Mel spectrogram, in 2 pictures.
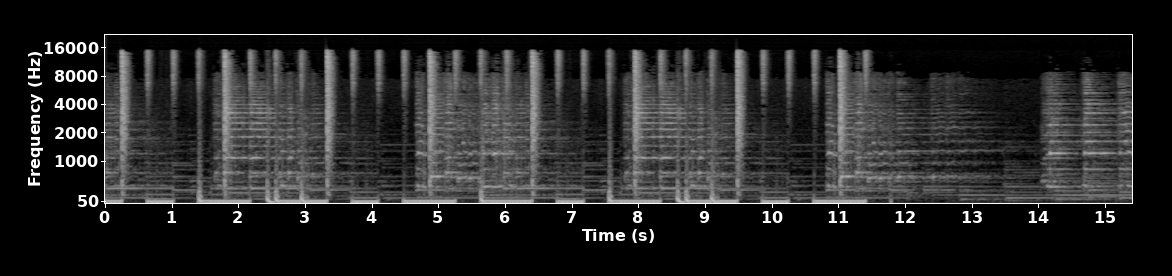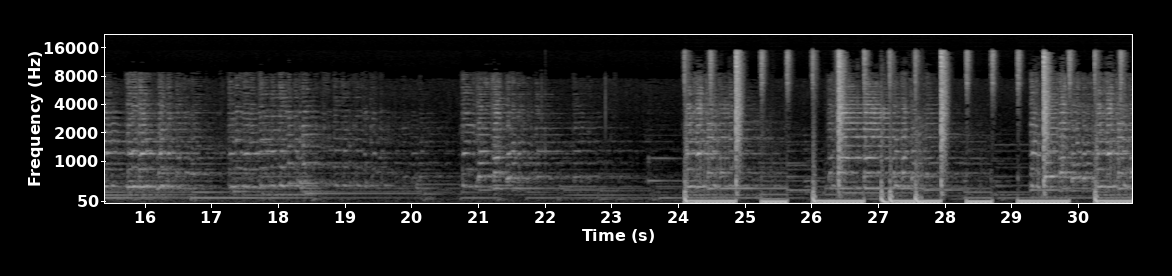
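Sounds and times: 
trap remix: 0.0 - 11.8, 24.1 - 30.8.

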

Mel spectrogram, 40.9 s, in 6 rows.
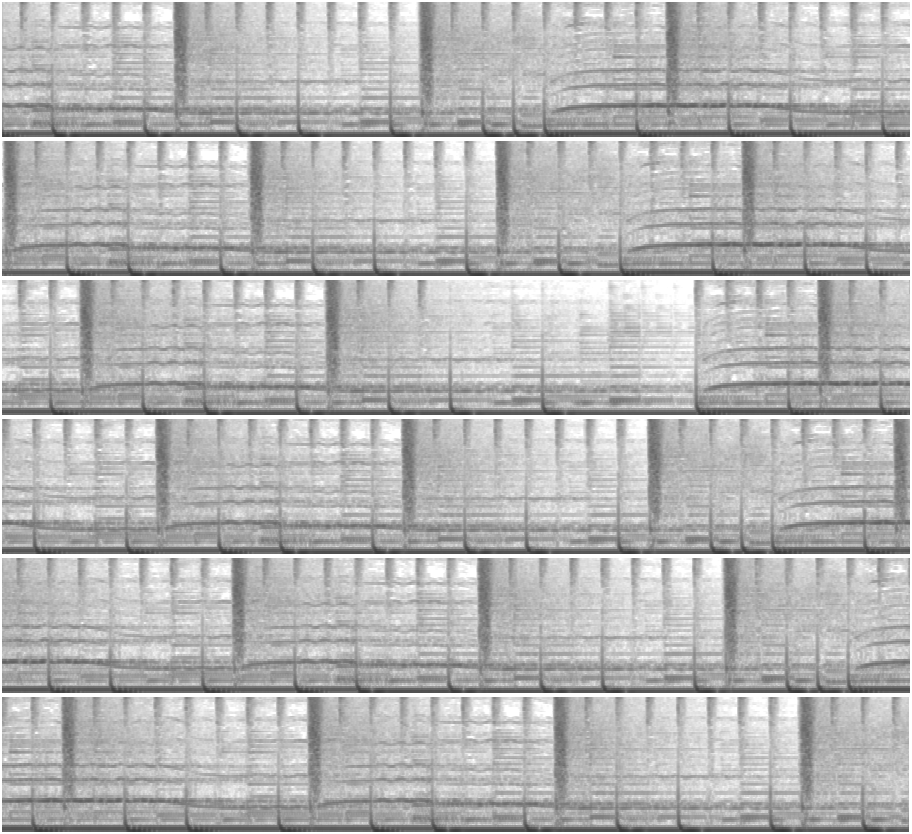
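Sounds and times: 
bass boosted music: 0.0 - 40.8.

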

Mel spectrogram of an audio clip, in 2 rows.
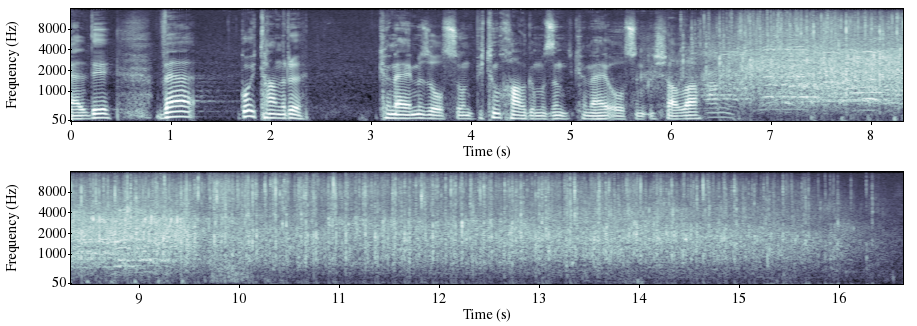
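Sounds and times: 
speech: 0.0 - 2.4, 3.1 - 6.7
audience applause after a song performance: 5.6 - 16.6.

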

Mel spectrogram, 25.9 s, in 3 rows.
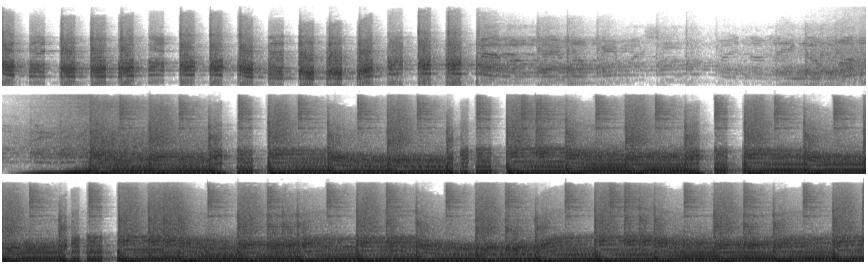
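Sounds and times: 
slowed reverb music: 8.4 - 25.8.

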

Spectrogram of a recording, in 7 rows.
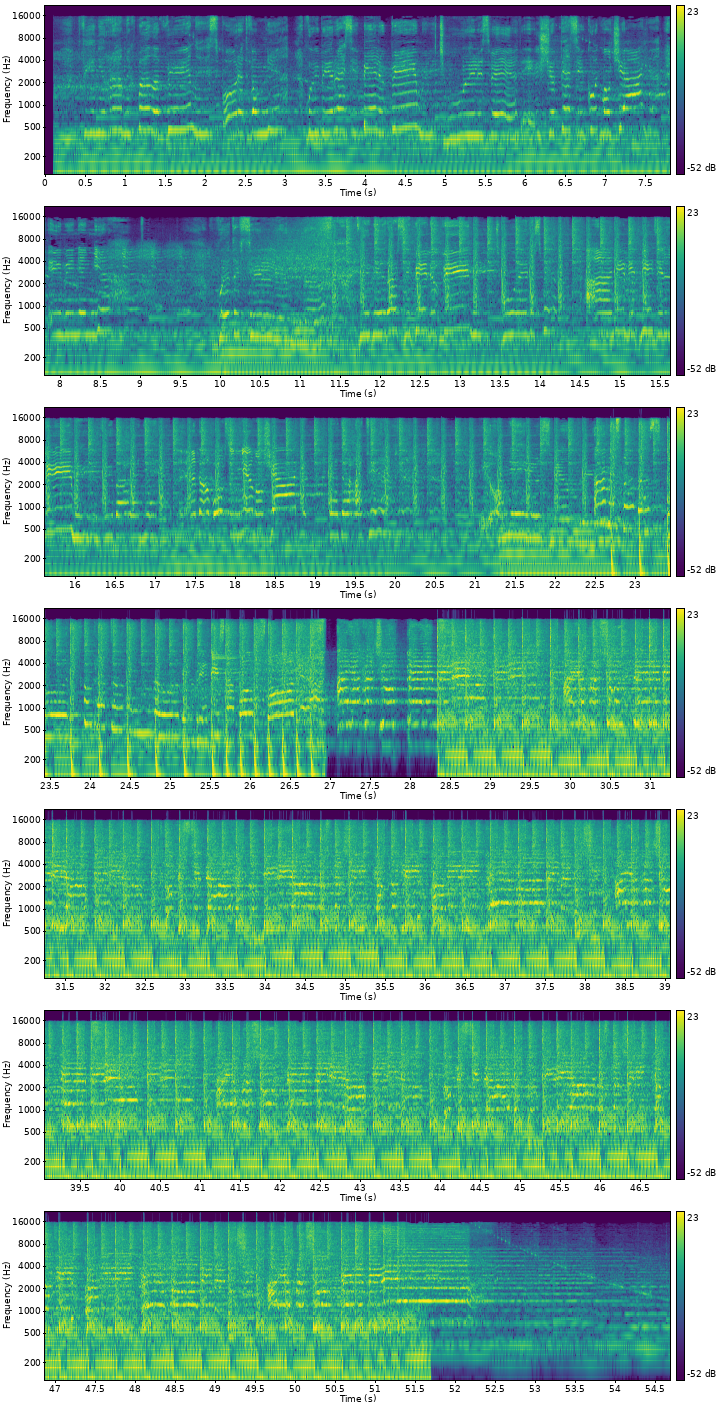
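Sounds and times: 
hardstyle remix: 0.1 - 54.6.

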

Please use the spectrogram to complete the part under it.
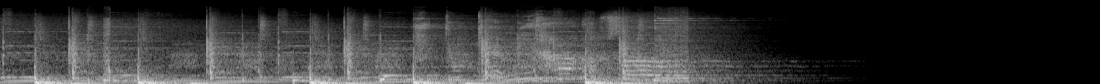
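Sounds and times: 
slowed reverb music: 0.0 - 8.5.

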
